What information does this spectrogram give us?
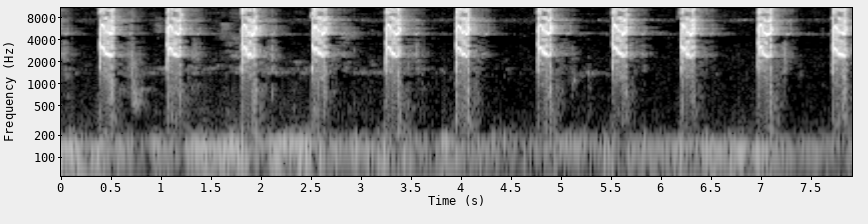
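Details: Long-tailed shrike sound used to draw silent birds into song: short, high, scratchy notes evenly repeated about every 0.7 seconds, over a low background hum.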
